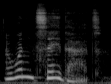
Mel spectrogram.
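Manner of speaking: high, tentative pushback; Hermione's voice. Acted. Hermione answers Kingsley.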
